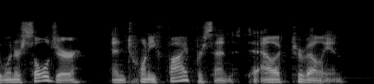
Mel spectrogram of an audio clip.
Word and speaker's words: Alec Trevelyan: Our previous episode was The Winter Soldier versus Alec Trevelyan.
